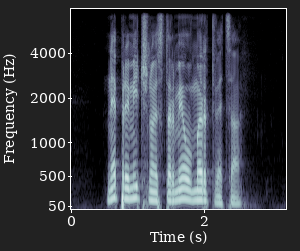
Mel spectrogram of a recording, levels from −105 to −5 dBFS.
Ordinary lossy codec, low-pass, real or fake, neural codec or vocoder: none; 7.2 kHz; real; none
